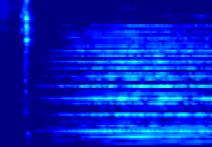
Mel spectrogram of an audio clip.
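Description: Sustained ambient pad chord from the Midnight Grand sample library's "Shivers" atmosphere layer. It swells in softly about a third of a second in, with no sharp attack, then holds steady.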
